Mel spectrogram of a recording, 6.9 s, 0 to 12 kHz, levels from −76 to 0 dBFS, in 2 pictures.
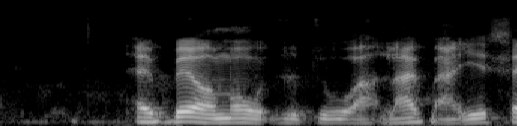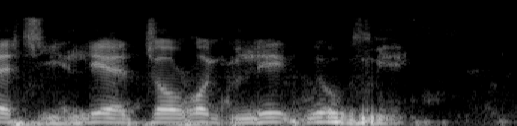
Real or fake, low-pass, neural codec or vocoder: fake; 7.2 kHz; codec, 16 kHz, 2 kbps, X-Codec, HuBERT features, trained on LibriSpeech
